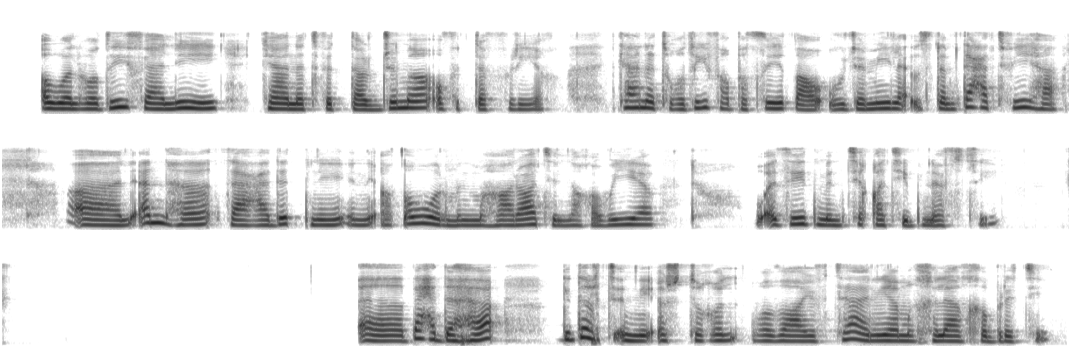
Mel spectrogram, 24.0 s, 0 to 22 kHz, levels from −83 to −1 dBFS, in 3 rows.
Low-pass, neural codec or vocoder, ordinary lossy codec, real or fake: 7.2 kHz; none; none; real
